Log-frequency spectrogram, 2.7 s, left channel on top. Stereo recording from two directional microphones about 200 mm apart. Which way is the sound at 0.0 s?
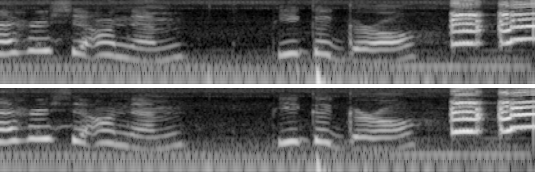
25° left (ahead or behind).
